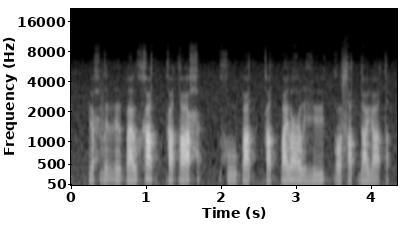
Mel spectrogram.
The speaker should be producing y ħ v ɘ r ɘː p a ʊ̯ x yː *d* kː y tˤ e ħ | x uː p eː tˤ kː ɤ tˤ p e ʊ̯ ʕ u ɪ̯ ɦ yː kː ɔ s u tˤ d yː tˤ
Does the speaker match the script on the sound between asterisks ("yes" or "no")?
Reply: no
